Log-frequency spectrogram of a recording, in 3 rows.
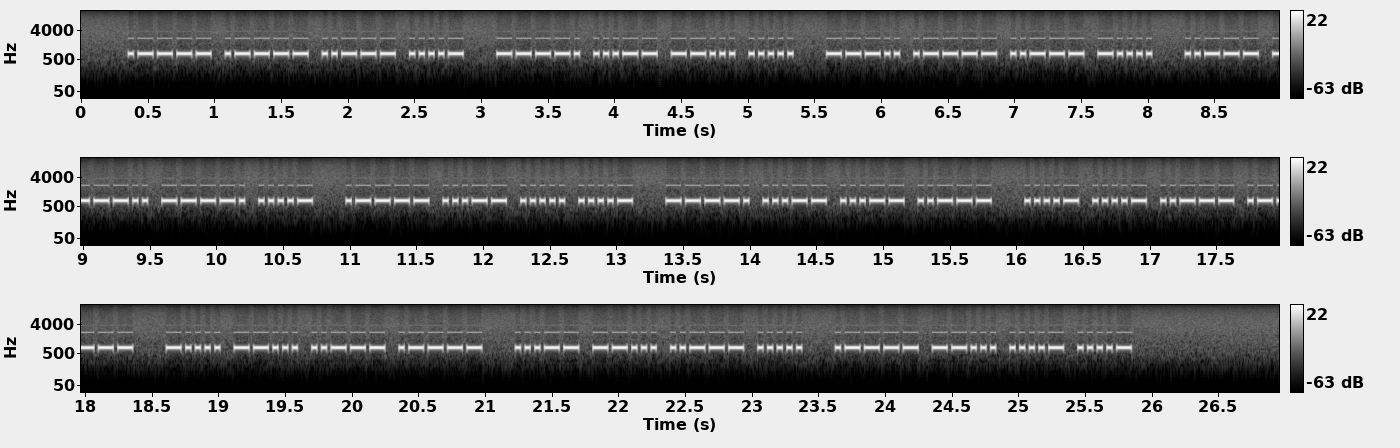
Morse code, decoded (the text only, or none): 1124 9375 8126 2894 1354 9332 4421 6721 3725 1744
